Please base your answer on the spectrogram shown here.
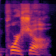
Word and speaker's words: Porsche: He goes, well, Porsche is the English pronunciation and Porsche is the German pronunciation.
